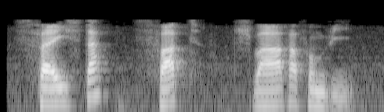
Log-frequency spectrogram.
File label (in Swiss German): "faiste", alsace; vin; gras du vin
